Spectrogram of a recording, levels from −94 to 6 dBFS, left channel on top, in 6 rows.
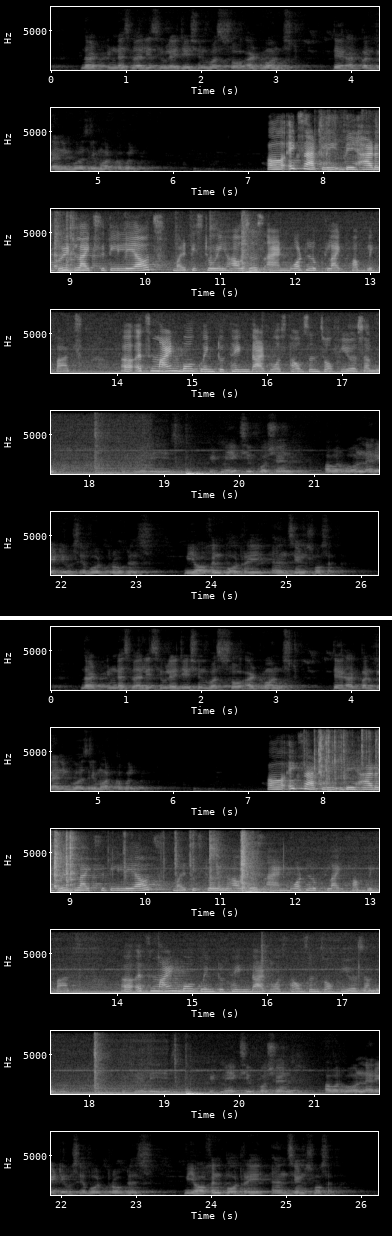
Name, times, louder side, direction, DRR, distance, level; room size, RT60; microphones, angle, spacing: voice 1, 0.4-3.2 3.8-5.6 18.4-19.3 19.6-20.8 21.1-23.2 23.6-25.6, equal, 30° right, 4 dB, 2.6 m, -41 dB
voice 2, 7.3-13.4 14.1-17.5, left 4 dB, 65° left, 14 dB, 0.8 m, -25 dB
Coin (dropping), 7.7-21.5, right 5 dB, 60° right, 0.8 m, -36 dB
sound 1, 8.5-18.9, left 2 dB, 20° left, 4.9 m, -50 dB
27.5 x 14.5 x 7.6 m, 1.0 s
head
